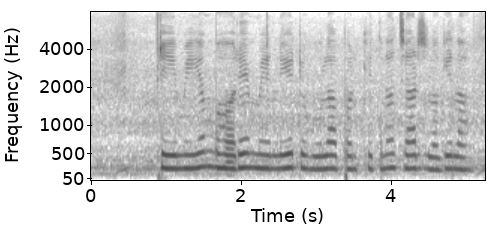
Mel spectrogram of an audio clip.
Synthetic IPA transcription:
pɾiːmijəmbʱɔːɾemẽleːʈɦoːlapəɾkɪt̪nat͡ʃaːɾt͡ʃləɡeːlaː

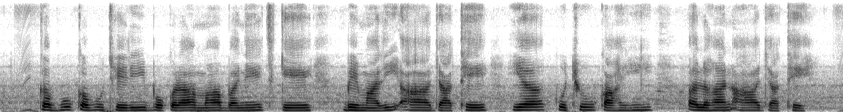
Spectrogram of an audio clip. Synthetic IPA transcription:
kɐbʱukɐbʱut͡ʃʰeːɽiboːkɾamãbɐneːt͡ʃke | biːmaːɾiaːd͡ʒaːt̪ʰe | jakʊt͡ʃʰukaːɦĩ | ɐlɦənaːd͡ʒaːt̪ʰeː

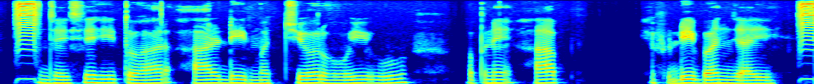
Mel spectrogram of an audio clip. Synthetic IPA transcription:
d͡ʒəɪseɦit̪oɦaːɾaːɾɖimətːt͡ʃoːɾɦoːio | əpne | aːp̚ | eːpʰɖibənd͡ʒaːiː

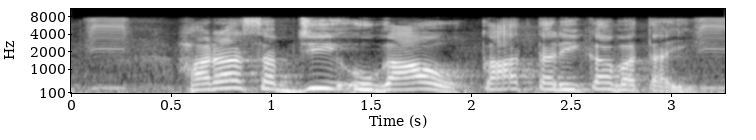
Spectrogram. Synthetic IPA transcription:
hɐɾasɐb̚d͡ʒiʊɡaːokat̪ɐɾiːkabɐt̪a̰ːḭː

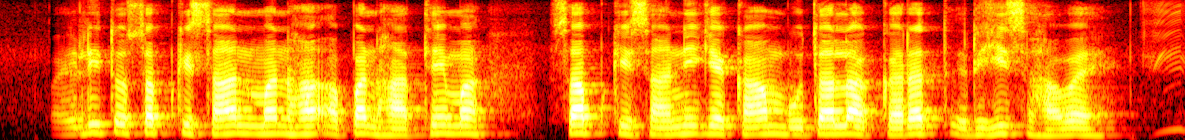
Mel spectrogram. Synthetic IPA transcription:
pɛɦlit̪osɐb̚kɪsaːnmɐnɦãʔɐpənɦaːt̪ʰemã | sɐbkɪsaːnikekaːmbʊt̪aːlakɐɾət̪ɾiisɦaːʋeː

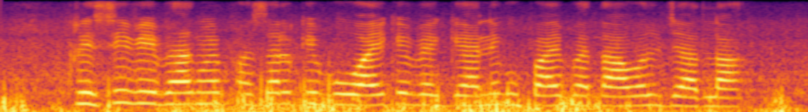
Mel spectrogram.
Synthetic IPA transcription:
kɾɪʃiʋɪbʱaːɡmẽpʰɐsəlkeboaːikeʋjeːɡjaːnɪkʊpaːibɐ̃nd̪aːʋəld͡ʒaːd̪laː

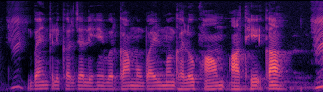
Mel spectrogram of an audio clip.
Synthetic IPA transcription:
bɛ̃ːŋklekəɾd͡ʒaleɦebəɾkamoːbaːɪlmãɡʱɐlopʰaːmaːt̪ʰekaː

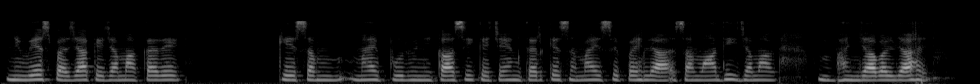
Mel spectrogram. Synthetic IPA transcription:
nɪʋeːspəɾd͡ʒaked͡ʒɐmakəɾe | kesəməjpuːɾwnɪkaːsiket͡ʃeːnkəɾkesɐməjsepɛɦlesɐmaːd̪ʱid͡ʒɐmabʱɐ̃nd͡ʒaːbəld͡ʒaːɦɛː

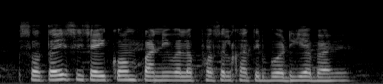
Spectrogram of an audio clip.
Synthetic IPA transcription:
sət̪aisit͡ʃaːikɔmpaːniʋalapʰəsəlkʰaːt̪iɾbəɽʱijabaɦe

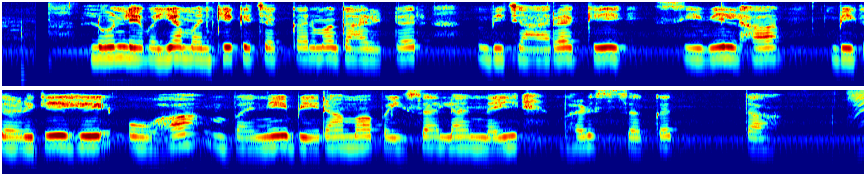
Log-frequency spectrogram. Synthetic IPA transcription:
loːnleːʋəjamɐnkʰeket͡ʃəkːəɾmãɡaːɾʈəɾ | ʋɪt͡ʃaːɾəke | sɪʋɪlɦa | bɪɡəɽɡeɦeoːɦabənebeːɾamãpəɪsalanɐibʱɐɽsəkt̪ː | a

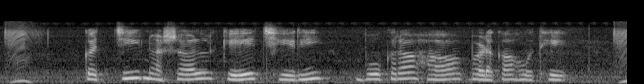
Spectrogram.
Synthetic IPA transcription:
kət͡ʃːt͡ʃːinəʃəlket͡ʃʰeːɾi | boːkɾahabəɽkaɦoːt̪ʰeː

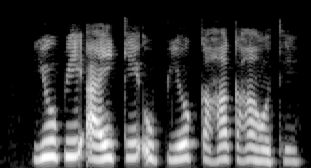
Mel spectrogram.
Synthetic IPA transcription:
juːpiːʔaːikeʔʊpjoːɡ̚kɐɦãkɐɦãɦoːt̪ʰeː

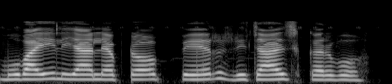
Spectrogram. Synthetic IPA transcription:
mobaːɪljalɛːpʈɔːpːeɾːɪt͡ʃaːɾd͡ʒkəɾboː

